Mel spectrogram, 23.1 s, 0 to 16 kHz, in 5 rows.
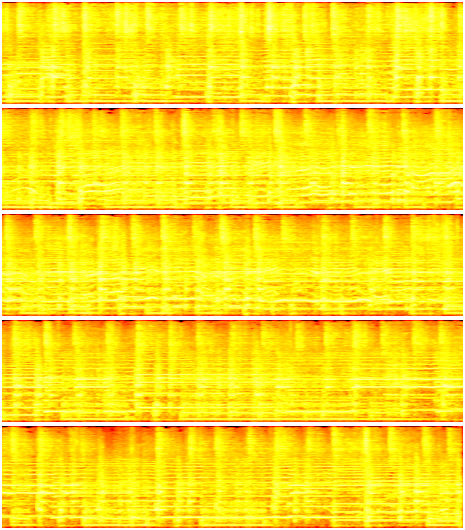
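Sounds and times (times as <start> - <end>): wavering melody line: 0.0 - 7.8
fast hand drum beat: 0.0 - 23.0
sustained instrumental tones: 0.0 - 23.0.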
